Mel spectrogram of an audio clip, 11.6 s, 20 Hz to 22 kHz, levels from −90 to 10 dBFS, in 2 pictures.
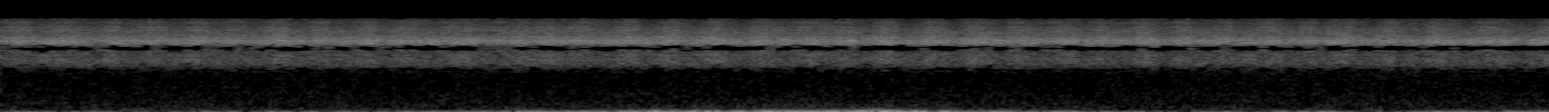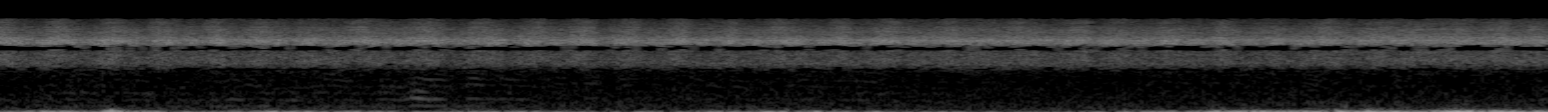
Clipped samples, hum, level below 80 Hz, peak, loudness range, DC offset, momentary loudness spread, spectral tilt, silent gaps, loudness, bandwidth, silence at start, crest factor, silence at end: under 0.1%; none; -46 dBFS; -20 dBFS; 1 LU; under 0.1%; 1 LU; 2.5 dB/octave; none; -34 LUFS; 11.5 kHz; 0 s; 16 dB; 0 s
